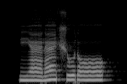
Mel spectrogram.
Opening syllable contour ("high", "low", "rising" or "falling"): low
